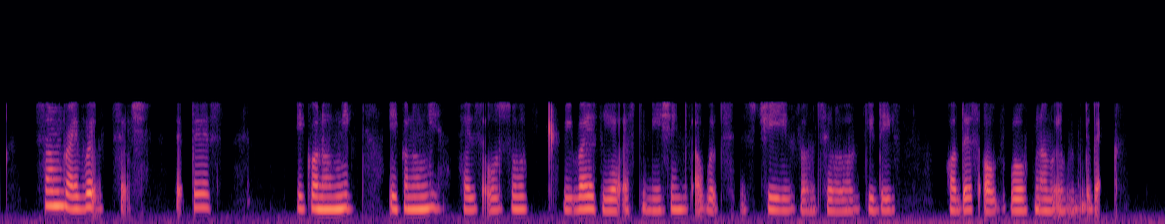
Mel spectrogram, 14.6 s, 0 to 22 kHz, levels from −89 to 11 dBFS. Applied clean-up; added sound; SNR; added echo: neural diffusion model UNIVERSE++.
